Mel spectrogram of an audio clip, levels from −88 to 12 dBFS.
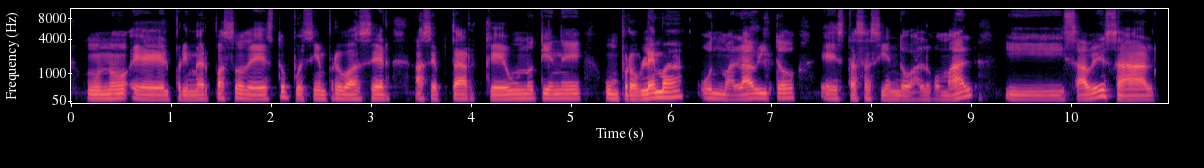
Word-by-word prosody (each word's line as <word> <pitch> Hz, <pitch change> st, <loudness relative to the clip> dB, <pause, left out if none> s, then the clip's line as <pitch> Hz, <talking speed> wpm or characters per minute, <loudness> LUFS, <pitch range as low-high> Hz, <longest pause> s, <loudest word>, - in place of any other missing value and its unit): uno, 115 Hz, +2 st, +2 dB
el 105 Hz, -2 st, +3 dB
primer 105 Hz, +1 st, -2 dB
paso 120 Hz, 0 st, -1 dB
de 105 Hz, -2 st, +3 dB
esto, 110 Hz, +8 st, -3 dB
pues -, -, -5 dB
siempre 115 Hz, 0 st, -3 dB
va 110 Hz, -1 st, +4 dB
a -, -, -5 dB
ser 110 Hz, +1 st, +2 dB, 0.2 s
aceptar 110 Hz, -1 st, 0 dB
que 105 Hz, 0 st, +3 dB
uno 115 Hz, +1 st, -1 dB
tiene 120 Hz, +1 st, -1 dB, 0.2 s
un 115 Hz, -2 st, -1 dB
problema, 140 Hz, +9 st, +5 dB
un 125 Hz, -2 st, -3 dB
mal 100 Hz, -2 st, -3 dB
hábito. 125 Hz, +3 st, +1 dB, 0.2 s
Estás 110 Hz, -1 st, -3 dB
haciendo 100 Hz, -2 st, -3 dB
algo 95 Hz, +1 st, -8 dB
mal 95 Hz, +1 st, +2 dB, 0.3 s
y 100 Hz, -1 st, -7 dB
¿sabes?, 165 Hz, +12 st, +1 dB
al 95 Hz, 0 st, +4 dB
110 Hz, 150 wpm, -24 LUFS, 100-120 Hz, 0.3 s, problema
